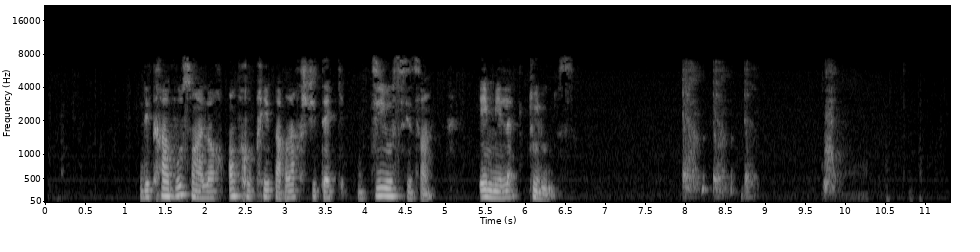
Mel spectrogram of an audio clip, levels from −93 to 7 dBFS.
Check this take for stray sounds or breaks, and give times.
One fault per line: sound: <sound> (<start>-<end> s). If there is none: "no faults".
sound: cough (8.0-9.0 s)
sound: bark (9.7-10.3 s)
